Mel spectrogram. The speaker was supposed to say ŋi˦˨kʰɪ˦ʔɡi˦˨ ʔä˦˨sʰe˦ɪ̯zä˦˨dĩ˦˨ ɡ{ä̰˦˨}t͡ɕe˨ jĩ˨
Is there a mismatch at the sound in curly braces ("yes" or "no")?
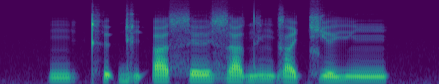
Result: yes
